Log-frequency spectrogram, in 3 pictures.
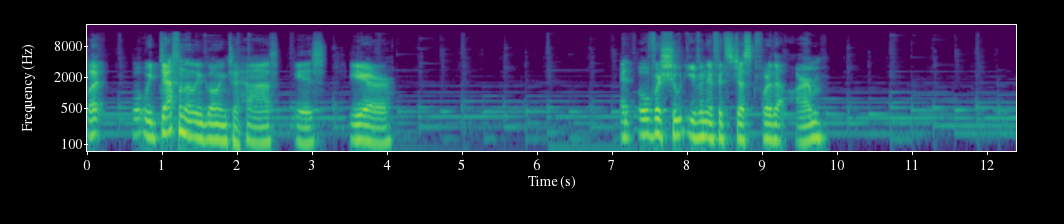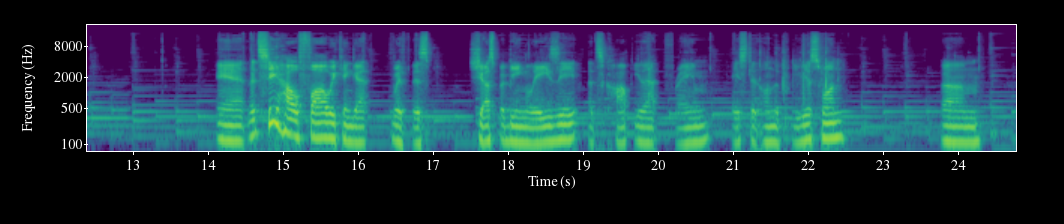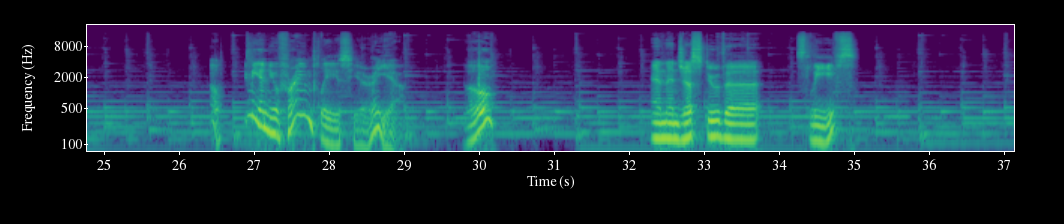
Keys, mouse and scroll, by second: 2.0 scroll up 1, 12.4 scroll down 1, 14.4-19.7 drag, 19.7 ctrl+c, 27.5 d, 36.1 Delete, 37.0 scroll up 1.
